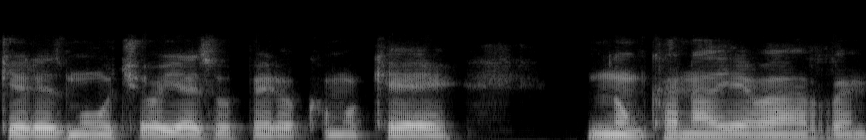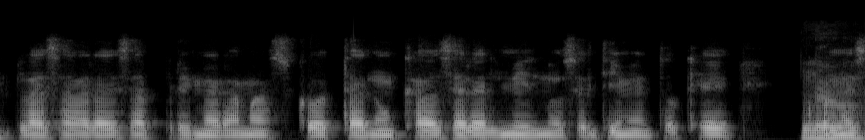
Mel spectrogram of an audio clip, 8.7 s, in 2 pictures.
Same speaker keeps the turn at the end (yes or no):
yes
